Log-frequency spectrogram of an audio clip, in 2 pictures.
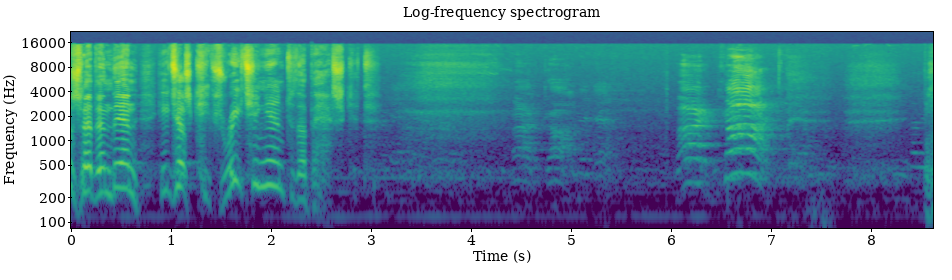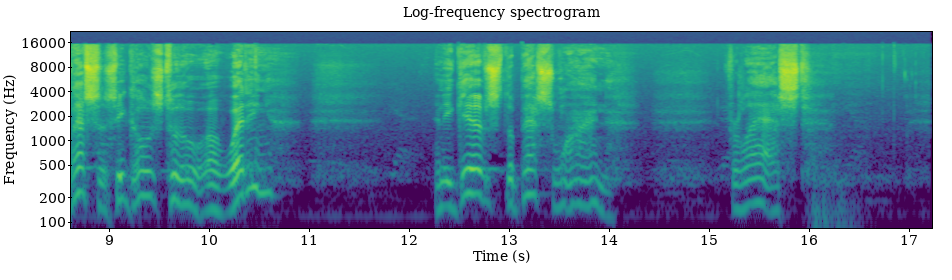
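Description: An elderly man speaks with animation into a microphone, pausing often.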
